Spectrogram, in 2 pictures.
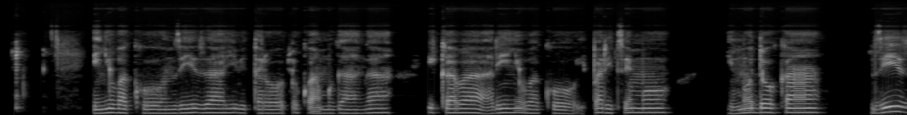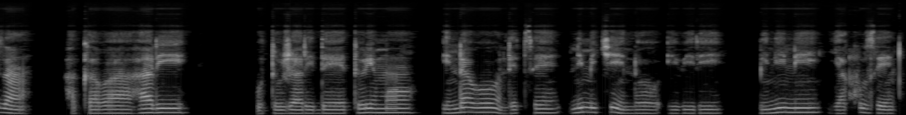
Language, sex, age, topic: Kinyarwanda, male, 18-24, health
